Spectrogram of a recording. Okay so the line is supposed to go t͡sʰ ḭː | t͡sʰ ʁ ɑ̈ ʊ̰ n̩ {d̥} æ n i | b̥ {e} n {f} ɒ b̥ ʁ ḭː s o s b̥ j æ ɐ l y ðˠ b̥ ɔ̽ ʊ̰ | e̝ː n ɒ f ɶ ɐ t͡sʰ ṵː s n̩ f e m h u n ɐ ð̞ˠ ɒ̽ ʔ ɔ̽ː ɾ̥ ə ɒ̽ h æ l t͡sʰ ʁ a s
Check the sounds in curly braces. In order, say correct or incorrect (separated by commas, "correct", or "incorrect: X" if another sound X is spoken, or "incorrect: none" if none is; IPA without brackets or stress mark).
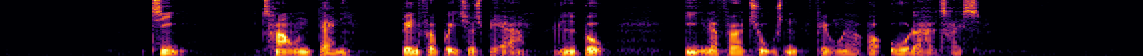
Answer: correct, correct, correct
